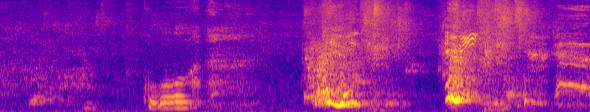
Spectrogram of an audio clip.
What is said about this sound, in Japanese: こんな風に海で水かけ合ったりするのも王道だけど楽しいよな。やり返してきたし、お返し。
